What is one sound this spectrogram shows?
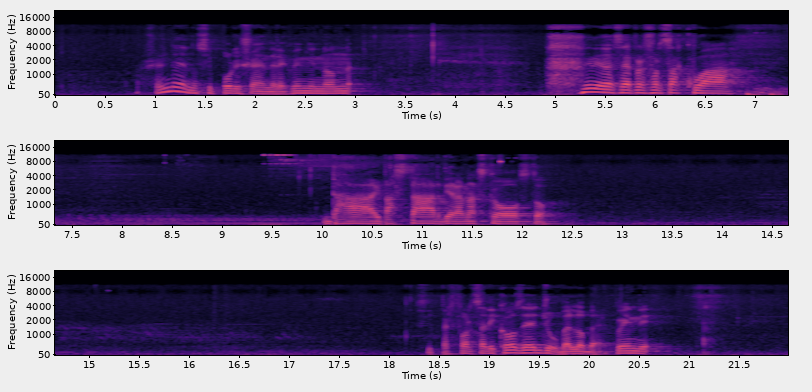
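A man talks calmly into a close microphone, in bursts with pauses.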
